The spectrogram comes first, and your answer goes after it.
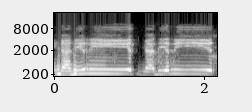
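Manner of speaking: drawn out very slowly. Retold or imitated. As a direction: stretch each word impatiently. Mimics her own impatient thought.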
